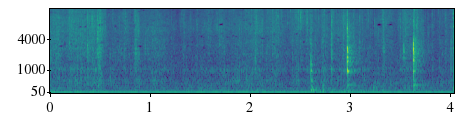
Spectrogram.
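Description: Gloved hands pick up, squeeze and rub a pile of brittle dried rose petals and pink dried plumes. The result is a soft, bright, crackly rustling, with a few sharper crunches near the end.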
